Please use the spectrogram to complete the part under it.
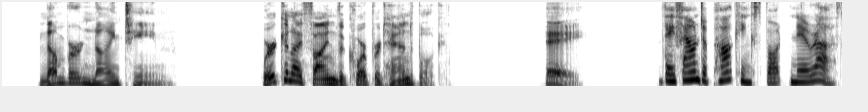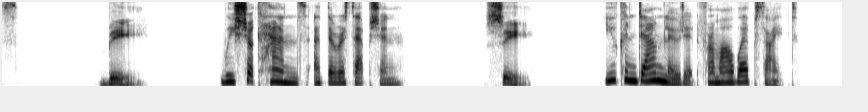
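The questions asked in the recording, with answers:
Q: Where can I find the corporate handbook?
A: C: You can download it from our website.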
